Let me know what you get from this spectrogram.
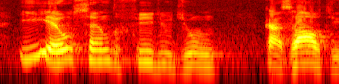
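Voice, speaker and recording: A man with a high pitch talks very slowly, his intonation lively. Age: 70s. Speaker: lecturer. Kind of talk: lecture.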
